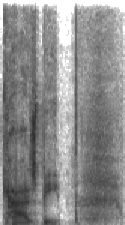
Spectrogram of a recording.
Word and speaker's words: CASB: Let's start with the cloud access security broker, a CASB, otherwise just pronounced "Casby".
